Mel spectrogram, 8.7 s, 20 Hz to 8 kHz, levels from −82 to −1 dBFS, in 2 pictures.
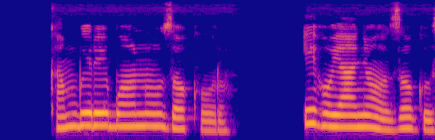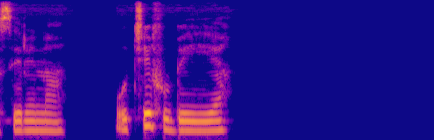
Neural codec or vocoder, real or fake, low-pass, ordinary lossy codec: none; real; none; none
